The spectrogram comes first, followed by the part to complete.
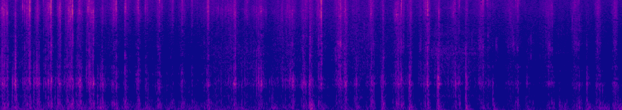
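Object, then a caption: Soft rubber squishy toy. A small pink squishy rubber pineapple toy with a blue plastic top, soft and pliable, is held in one hand while fingertips squeeze it and tap it in a sticky tapping pattern. A steady run of quick, soft, tacky taps and squishes follows, low and muffled with almost no brightness, each dying away at once.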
